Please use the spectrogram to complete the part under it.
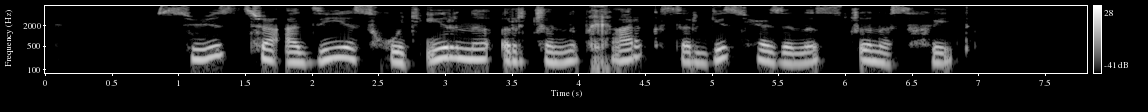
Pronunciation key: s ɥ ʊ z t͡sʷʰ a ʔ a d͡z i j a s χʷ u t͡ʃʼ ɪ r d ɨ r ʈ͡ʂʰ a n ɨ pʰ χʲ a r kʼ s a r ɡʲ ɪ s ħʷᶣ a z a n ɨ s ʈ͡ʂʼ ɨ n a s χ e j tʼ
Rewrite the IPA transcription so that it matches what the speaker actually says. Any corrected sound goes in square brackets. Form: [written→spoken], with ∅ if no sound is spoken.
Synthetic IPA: s ɥ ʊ z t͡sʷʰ a ʔ a d͡z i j a s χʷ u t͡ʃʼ [ɪ→i] r [d→n] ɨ r ʈ͡ʂʰ a n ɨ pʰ χʲ a r kʼ s a r ɡʲ ɪ s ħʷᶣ a z a n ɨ s ʈ͡ʂʼ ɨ n a s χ e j tʼ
